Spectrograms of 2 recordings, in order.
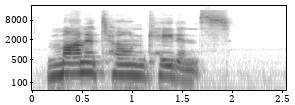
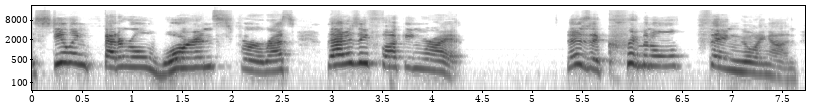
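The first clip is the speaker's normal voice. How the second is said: normal talking voice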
